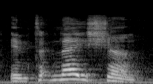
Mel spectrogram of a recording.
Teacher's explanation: I'm only stressing one part of this word, and I am saying and I'm pronouncing this word as intonation. The stress is on nay.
